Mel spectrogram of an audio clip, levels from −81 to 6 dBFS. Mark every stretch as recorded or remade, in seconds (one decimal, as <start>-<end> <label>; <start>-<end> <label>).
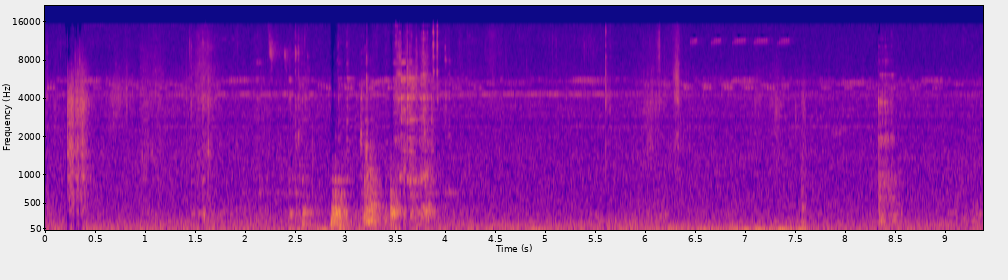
0.0-9.4 recorded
